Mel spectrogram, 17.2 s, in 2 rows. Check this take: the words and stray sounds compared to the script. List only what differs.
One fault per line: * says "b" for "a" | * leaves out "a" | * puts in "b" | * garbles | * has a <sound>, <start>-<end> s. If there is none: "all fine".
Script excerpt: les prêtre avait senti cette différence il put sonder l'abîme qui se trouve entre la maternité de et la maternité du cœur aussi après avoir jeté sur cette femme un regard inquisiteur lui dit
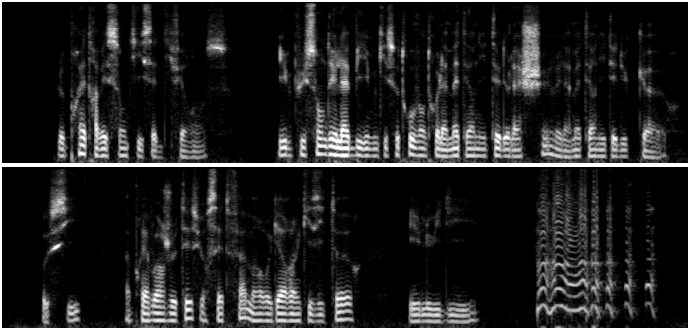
* says "le" for "les"
* puts in "la chair"
* puts in "il"
* has a laugh, 15.2-16.8 s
